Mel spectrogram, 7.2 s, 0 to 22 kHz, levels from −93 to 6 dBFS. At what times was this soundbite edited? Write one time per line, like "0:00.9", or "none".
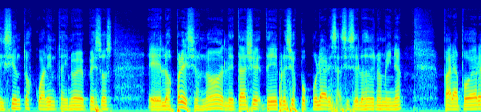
0:04.2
